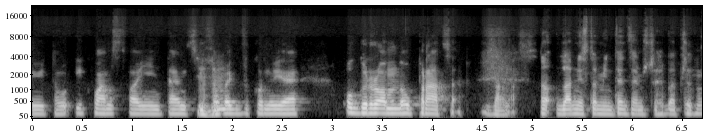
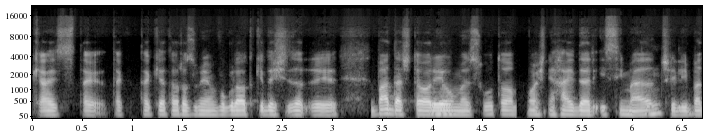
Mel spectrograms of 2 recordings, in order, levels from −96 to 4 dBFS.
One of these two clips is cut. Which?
second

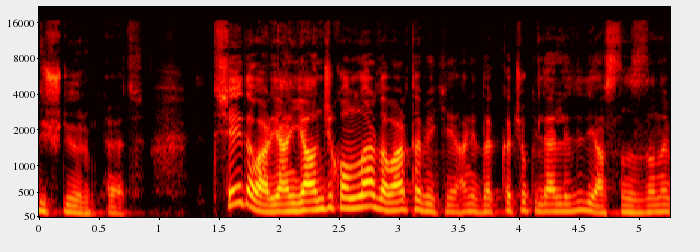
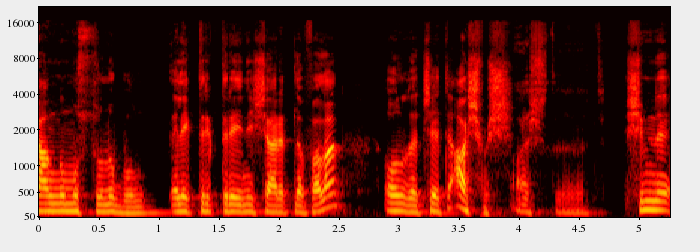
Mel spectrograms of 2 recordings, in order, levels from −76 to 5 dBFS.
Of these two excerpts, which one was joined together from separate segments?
second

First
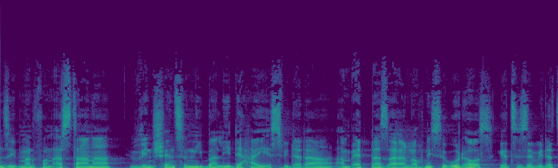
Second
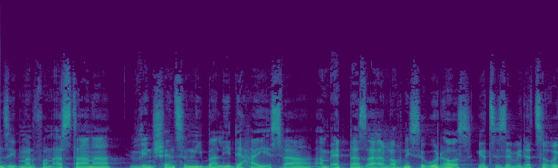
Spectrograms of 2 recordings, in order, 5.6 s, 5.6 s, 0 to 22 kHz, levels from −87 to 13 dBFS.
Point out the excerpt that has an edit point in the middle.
second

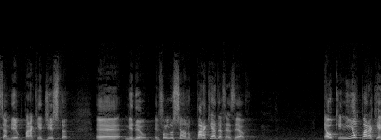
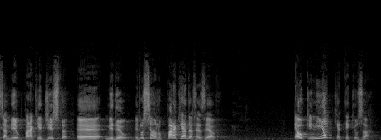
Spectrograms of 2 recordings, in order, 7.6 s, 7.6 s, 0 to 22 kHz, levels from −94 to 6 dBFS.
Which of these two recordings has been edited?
second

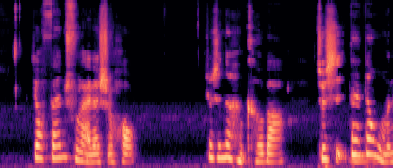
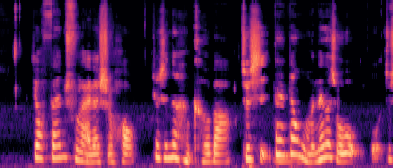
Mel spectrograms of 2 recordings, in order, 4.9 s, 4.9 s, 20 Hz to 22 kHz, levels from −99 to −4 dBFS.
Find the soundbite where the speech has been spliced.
second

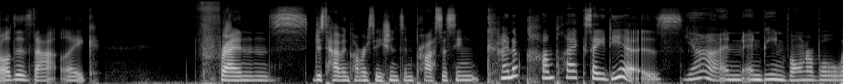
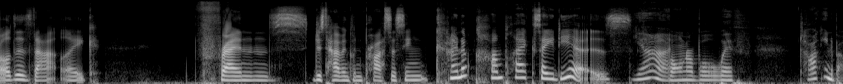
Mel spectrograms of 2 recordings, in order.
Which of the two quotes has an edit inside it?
second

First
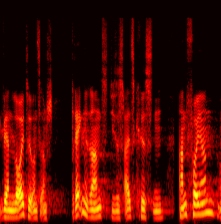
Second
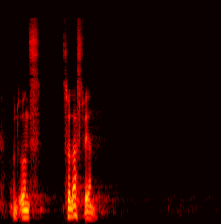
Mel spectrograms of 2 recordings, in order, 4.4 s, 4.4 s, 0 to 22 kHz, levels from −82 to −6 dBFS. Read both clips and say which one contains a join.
first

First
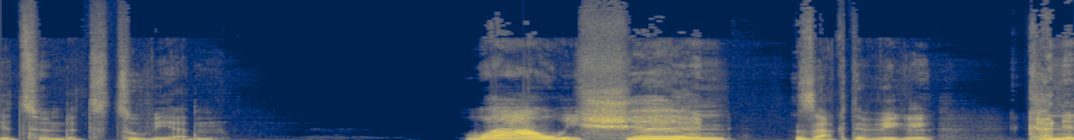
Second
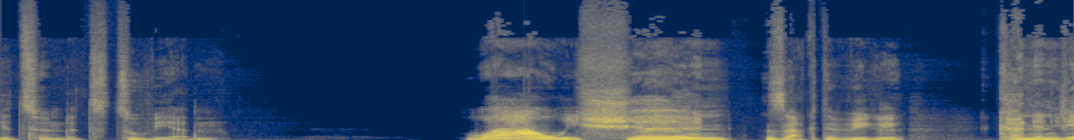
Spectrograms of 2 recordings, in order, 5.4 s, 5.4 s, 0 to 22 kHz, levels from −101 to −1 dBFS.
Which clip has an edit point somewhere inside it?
second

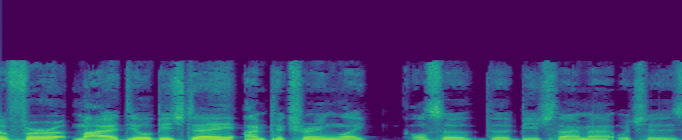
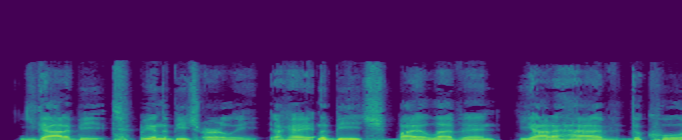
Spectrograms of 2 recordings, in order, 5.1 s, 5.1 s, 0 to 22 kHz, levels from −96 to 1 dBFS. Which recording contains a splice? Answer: second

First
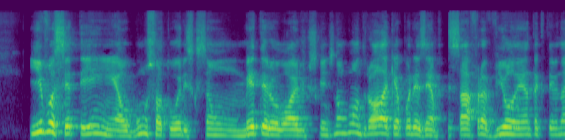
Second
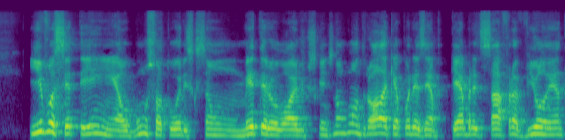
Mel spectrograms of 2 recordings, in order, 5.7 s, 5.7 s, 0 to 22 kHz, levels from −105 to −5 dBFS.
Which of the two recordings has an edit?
first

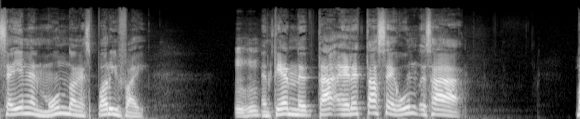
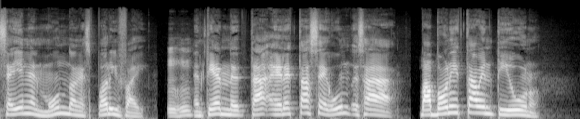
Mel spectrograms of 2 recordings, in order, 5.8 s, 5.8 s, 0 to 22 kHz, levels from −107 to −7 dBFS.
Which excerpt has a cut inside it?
second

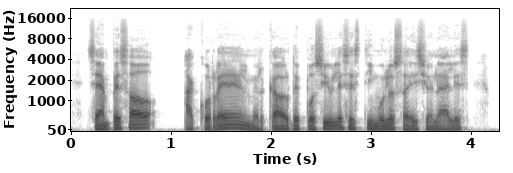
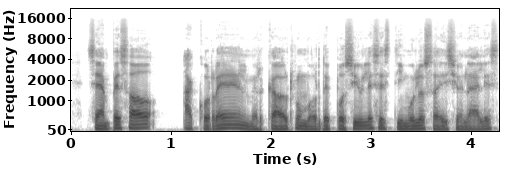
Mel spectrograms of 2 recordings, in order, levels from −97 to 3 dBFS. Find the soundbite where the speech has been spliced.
first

